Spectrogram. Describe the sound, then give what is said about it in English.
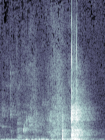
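Seawater sloshing as it is scooped up with a storage lid to trap the incoming tide. A few splashy bursts come steadily closer together, with the loudest near the end, then the sound fades to quiet. “we need to wait until the tide is in and then try and trap it somehow, try and trap some of that water. I'm going to use a storage lid”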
